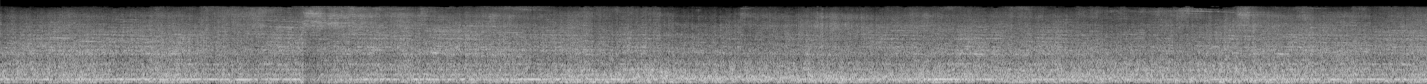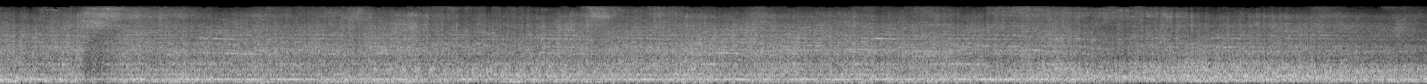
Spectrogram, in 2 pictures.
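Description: Freight coal cars rolling past: the steady rumble and rattle of steel wheels on rail, with a steady hum underneath.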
